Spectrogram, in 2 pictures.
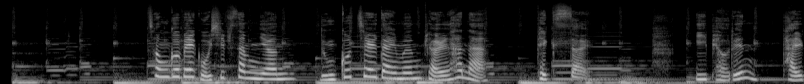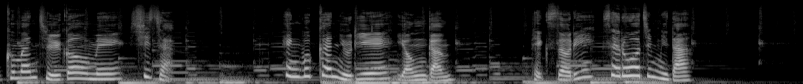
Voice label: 밝은; 백설

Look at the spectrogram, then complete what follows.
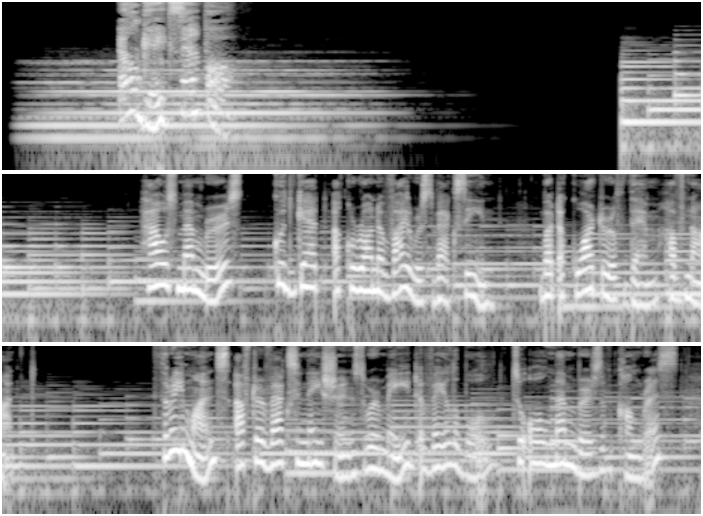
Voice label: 필리핀 여 영어 톤

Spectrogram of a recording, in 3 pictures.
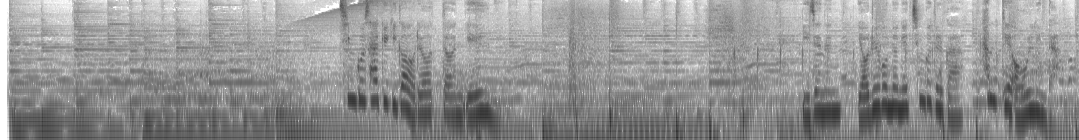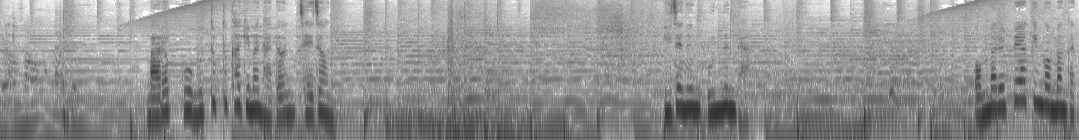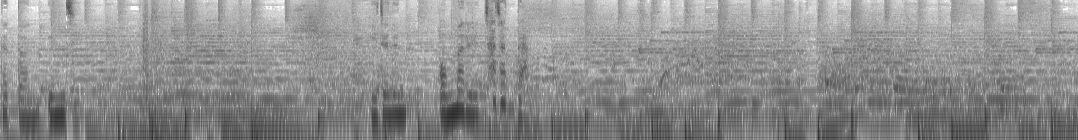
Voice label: NA EBS 다큐

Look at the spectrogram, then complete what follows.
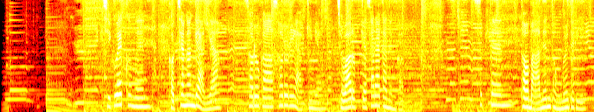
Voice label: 친절한 톤; 몽베스트

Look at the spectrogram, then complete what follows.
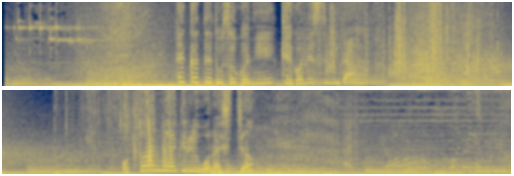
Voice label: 소녀 10대; 데스티니차일드; 헤카테

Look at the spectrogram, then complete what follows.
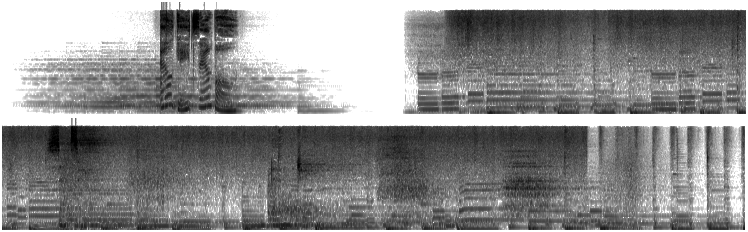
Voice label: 영어 여 밝은톤; 보렐샤워기

